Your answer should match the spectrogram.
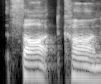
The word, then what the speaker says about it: Thotcon: listeners of the podcast might think that thought khan is spelled t h o u g h t um but actually it's spelt t h o t which uh in popular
